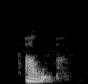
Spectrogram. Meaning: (interjection) The sound of a person gulping in fear; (noun) The value that the least significant digit of a floating-point number represents, used as a measure of accuracy in numeric calculations
- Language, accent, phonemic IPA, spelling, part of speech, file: English, Southern England, /ʌlp/, ulp, interjection / noun, LL-Q1860 (eng)-ulp.wav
